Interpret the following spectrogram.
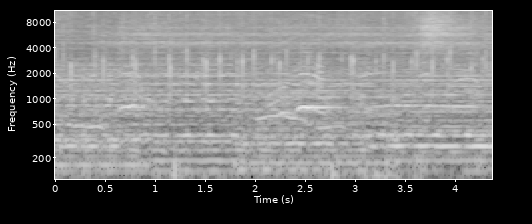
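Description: Gospel church choir singing with instrumental accompaniment, the singers clapping their hands along to the beat.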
